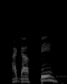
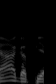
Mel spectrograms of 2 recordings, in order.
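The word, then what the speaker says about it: ἀγάπη: e ele começa então amor HP não é Ágape é HP Porque acento tá na última sílaba ele diz que o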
